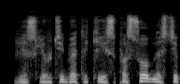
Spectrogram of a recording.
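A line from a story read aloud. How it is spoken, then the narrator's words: Whisper. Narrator (Russian): прошептал Гейб, по-прежнему стараясь не шевелиться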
